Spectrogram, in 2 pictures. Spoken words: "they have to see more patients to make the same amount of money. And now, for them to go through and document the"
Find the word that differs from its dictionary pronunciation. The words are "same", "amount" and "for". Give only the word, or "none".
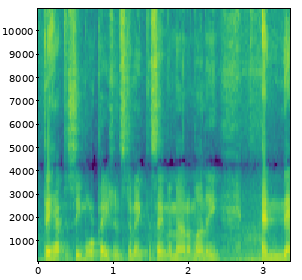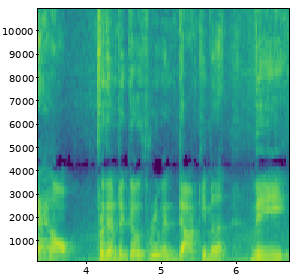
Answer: amount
